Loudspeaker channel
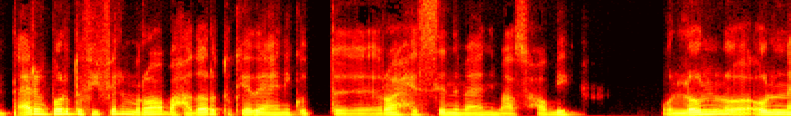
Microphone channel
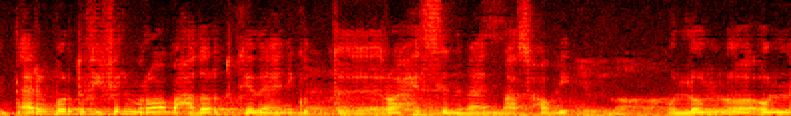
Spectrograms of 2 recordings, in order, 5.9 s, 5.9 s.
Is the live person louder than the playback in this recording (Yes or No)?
No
